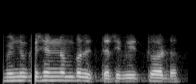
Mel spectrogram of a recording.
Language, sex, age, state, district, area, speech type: Punjabi, male, 18-30, Punjab, Mansa, urban, conversation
